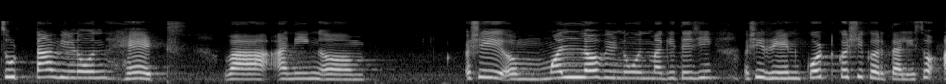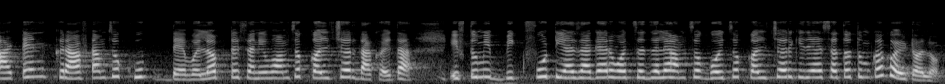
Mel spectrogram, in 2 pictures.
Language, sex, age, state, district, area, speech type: Goan Konkani, female, 18-30, Goa, Tiswadi, rural, spontaneous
